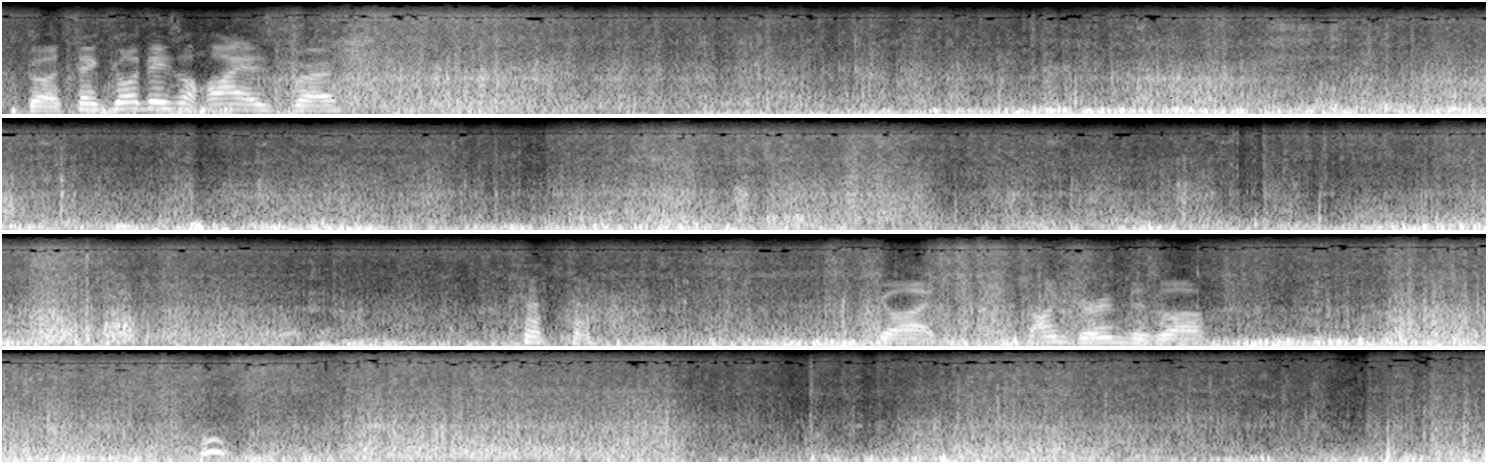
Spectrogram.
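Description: Skis hiss and scrape steadily over snow.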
